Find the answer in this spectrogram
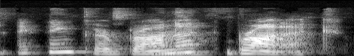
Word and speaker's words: Breathnach: I always come back to it, and it is by Sarah Ban Breathnach, I think, or Mhm. Branach, I think is how you say it.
